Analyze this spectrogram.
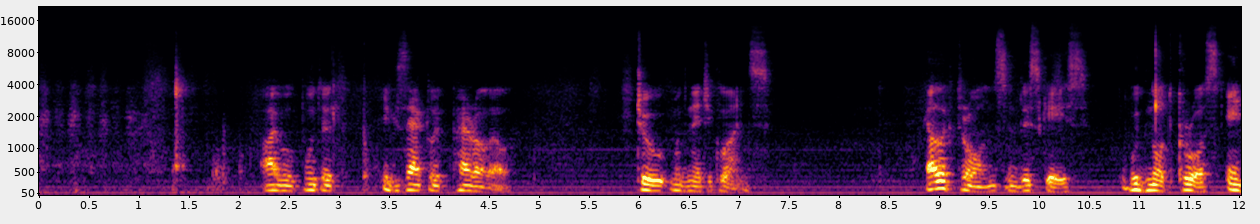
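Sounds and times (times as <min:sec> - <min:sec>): hand rubbing whiteboard: 0:00.0 - 0:02.2
low steady hum: 0:00.0 - 0:12.0.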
